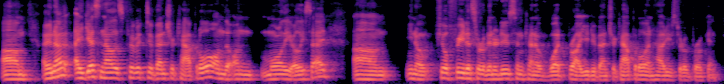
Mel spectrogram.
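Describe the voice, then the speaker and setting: A man's voice: mid-range voice, quick pace, hardly any pauses, a little mellow. A man moderating an online finance panel, rambling with lots of fillers and restarts.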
